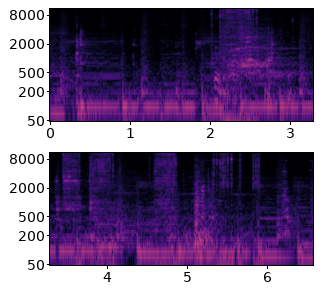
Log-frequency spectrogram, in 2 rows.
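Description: A hand ratchet on an 18 mm socket clicking in runs of quick ticks as it backs out a rear suspension lateral-arm bolt, over steady background music.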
